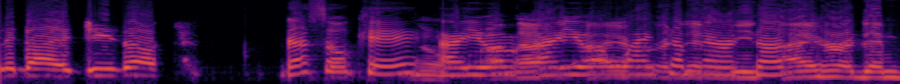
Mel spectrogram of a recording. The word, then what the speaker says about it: Jesus: on his jersey but Jesus Jesus why why because in Spanish J is pronounced like h yeah don't speak Spanish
